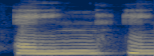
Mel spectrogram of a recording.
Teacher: In ing, the A sounds like a long A sound. It's just very nasally. So a long A sound can have a very nasal sound to it.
